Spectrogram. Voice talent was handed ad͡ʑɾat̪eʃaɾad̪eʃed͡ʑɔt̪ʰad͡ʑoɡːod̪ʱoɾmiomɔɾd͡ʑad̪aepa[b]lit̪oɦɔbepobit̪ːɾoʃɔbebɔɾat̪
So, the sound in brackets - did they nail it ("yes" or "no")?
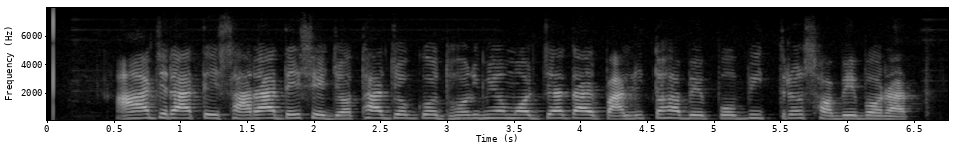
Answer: no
